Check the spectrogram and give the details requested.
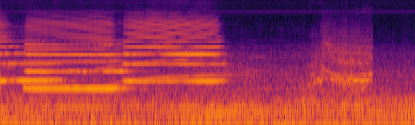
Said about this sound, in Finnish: pisti ambulanssit ilman muuta messiin. Ne oli jo matkalla, kun mä soitin. No, tuossa ne tulevat.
